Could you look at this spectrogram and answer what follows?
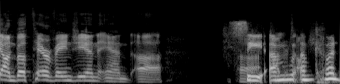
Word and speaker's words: Taravangian: Taravangian. Oh, Mish pronounced something correctly.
